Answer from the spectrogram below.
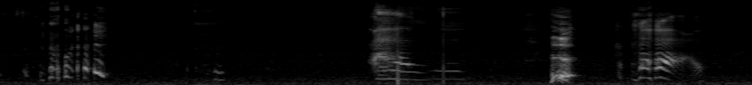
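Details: A child laughs and babbles with sudden short catching hiccup sounds between, finding the hiccups funny: hiccups.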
